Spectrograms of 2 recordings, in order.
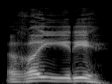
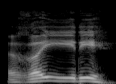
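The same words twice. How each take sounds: Both takes have the same delivery.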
